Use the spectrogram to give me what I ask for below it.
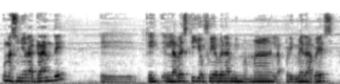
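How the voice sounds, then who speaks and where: A man with a Mexican accent telling a story in casual chat, relaxed and slangy, acting out quoted dialogue. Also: fairly high pitch, moderate pace, slight background noise.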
